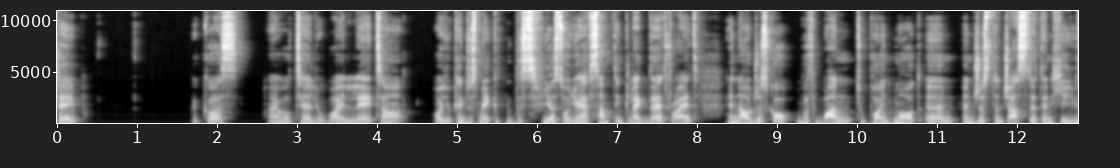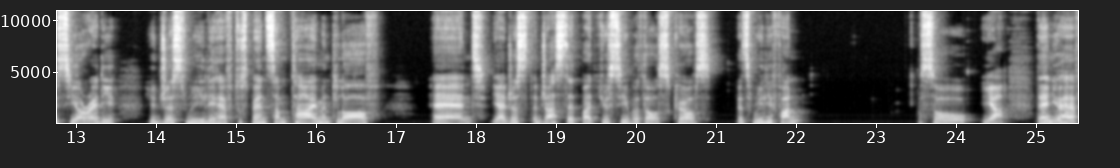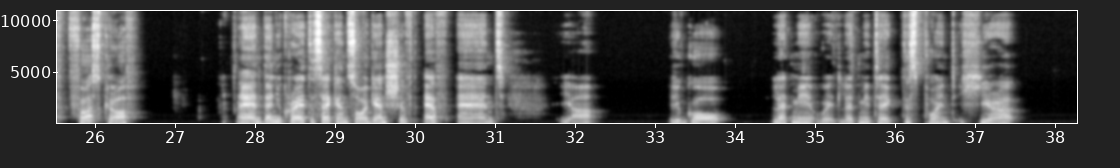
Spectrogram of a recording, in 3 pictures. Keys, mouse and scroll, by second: 3.2 right click, 30.4 f, 34.5 Escape.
